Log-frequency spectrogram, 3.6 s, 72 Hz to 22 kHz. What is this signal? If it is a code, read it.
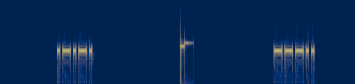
Morse code, heard as a keyed tone, about 45 wpm, 700 Hz. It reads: <AR> 8
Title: Single Character (Letter:Number:Punctuation:Prosign) Alt 45wpm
